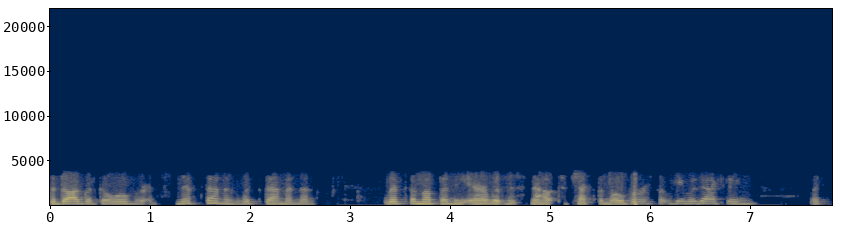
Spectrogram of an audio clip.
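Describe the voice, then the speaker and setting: A woman's voice: mid-range voice, steady tone, moderate pace, slightly rough. A woman chattily retelling stories as a guest, amused, with many fillers. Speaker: guest discussing a book. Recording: tinny phone-like line.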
